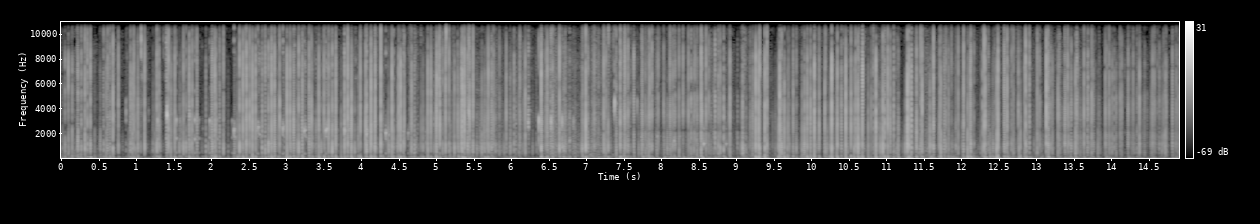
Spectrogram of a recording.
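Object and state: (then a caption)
Paperboard milk carton. A small, hollow printed paperboard milk carton is held close to the mic and tapped and scratched with long acrylic nails. The result is a dense, continuous stream of quick, dry crackling taps and scratches with a heavy low-end thump, likely with echo effects on the audio.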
